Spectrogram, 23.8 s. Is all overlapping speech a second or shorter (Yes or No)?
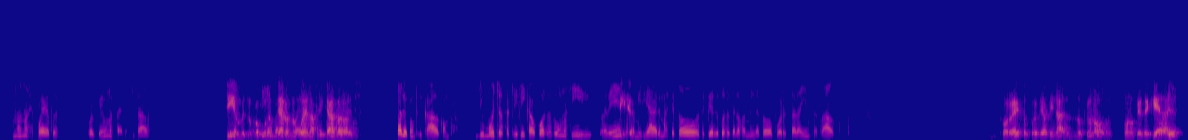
No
